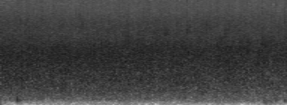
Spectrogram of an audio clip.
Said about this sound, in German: Dann vielen Dank auch an die Jugendhack-Teilnehmer aus dem Bereich Überwachung und Datensicherheit. Dankeschön, das nochmal euer Applaus.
